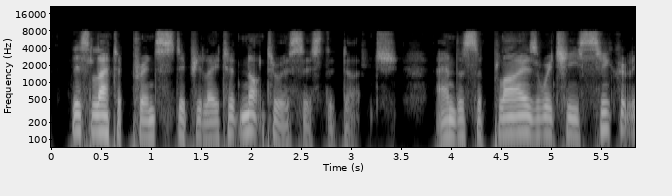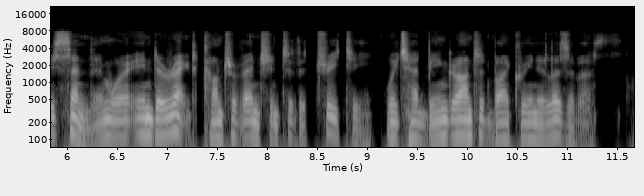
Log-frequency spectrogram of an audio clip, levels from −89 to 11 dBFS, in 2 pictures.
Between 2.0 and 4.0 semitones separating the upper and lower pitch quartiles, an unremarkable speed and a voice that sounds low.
Yes: average, 3.2 semitones; average, 160 wpm; low, 110 Hz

